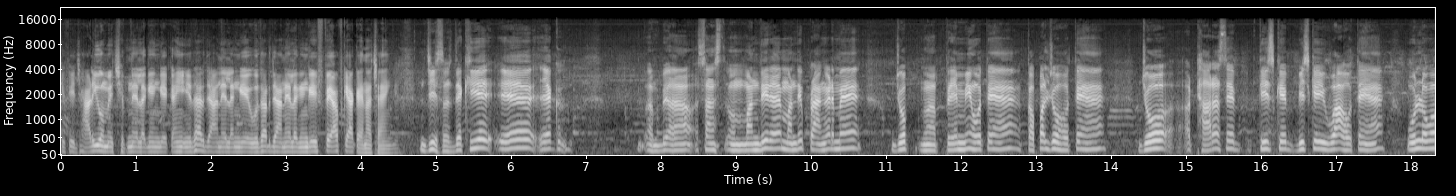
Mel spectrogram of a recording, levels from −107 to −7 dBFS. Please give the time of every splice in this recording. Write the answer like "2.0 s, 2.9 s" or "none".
none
